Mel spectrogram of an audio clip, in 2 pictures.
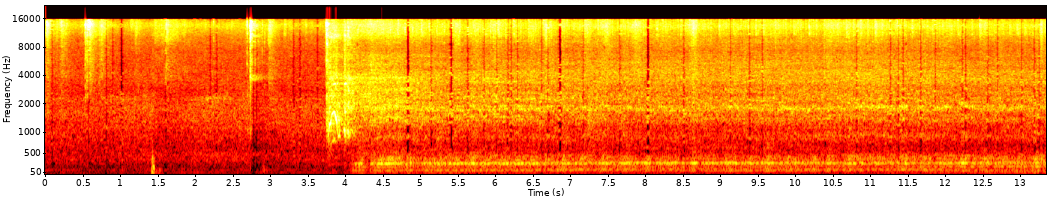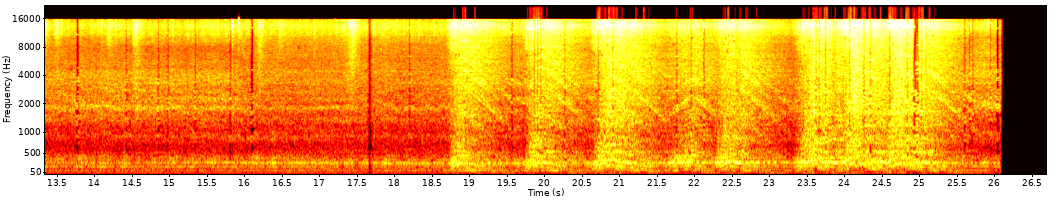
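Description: Honda VFR750R's V4 engine starting up about four seconds in after a few light clicks, then idling steadily. In the last third it is blipped in a run of short revs.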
